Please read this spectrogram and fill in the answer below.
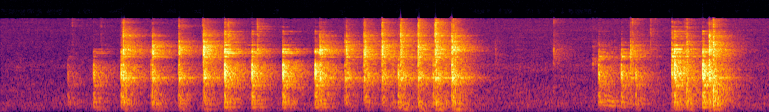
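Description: Light metal-on-metal taps with a short ring, about four a second in a run of a dozen or more, then a few more near the end: the metal locking pin being tapped into place at the drive shaft nut in the wheel hub.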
